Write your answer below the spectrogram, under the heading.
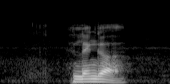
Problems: constant background noise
